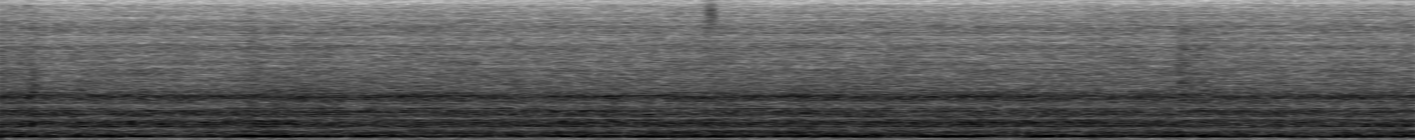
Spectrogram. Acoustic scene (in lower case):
subway train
